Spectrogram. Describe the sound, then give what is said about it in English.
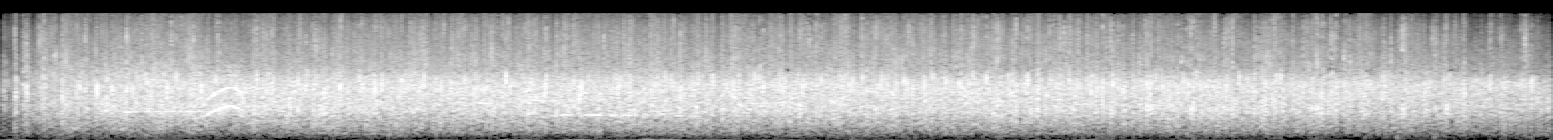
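Sustained audience applause welcoming a cellist, a dense steady wash of many hands clapping at even loudness for about twelve seconds, with no speech over it. “We applaud you for that.”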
